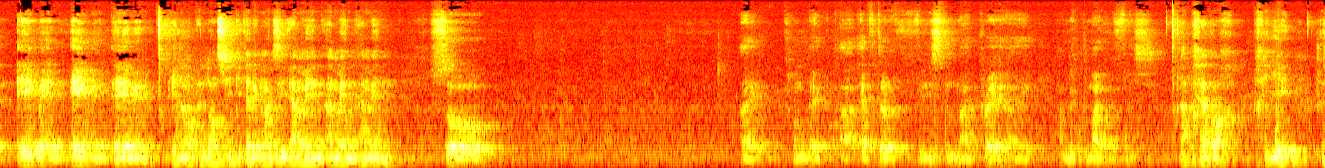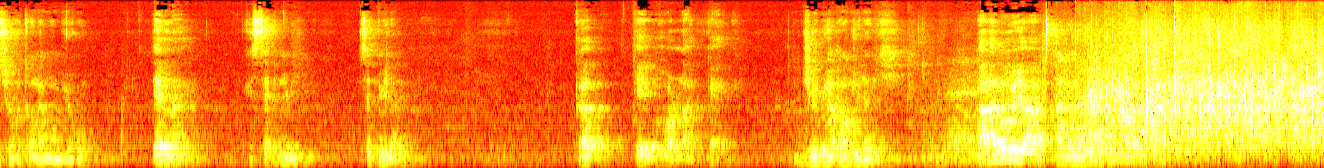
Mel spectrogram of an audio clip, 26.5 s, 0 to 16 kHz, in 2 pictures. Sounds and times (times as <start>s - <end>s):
Male speech, man speaking: 0.0s - 5.0s, 7.4s - 14.2s, 14.8s - 17.4s, 19.0s - 22.3s, 23.0s - 24.4s.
